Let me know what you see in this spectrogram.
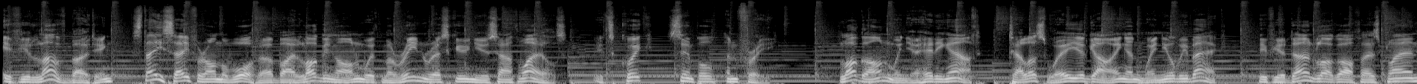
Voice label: Log On Off Music English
